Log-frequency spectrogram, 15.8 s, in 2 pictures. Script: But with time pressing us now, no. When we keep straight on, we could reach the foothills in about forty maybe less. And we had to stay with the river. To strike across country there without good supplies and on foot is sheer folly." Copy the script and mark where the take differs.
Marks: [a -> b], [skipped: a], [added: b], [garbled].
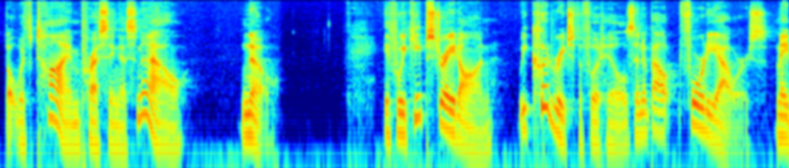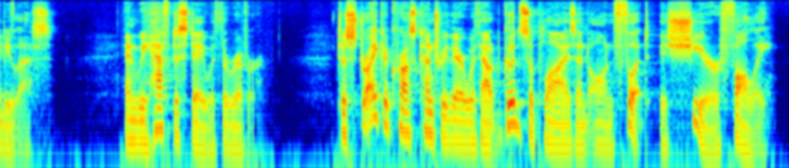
But with time pressing us now, no. [When -> If] we keep straight on, we could reach the foothills in about forty [added: hours] maybe less. And we [had -> have] to stay with the river. To strike across country there without good supplies and on foot is sheer folly."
